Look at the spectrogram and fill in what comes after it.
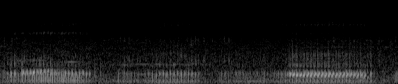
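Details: Dissatisfied two-week-old Maine Coon kitten at a Saint Petersburg, Russia cattery: two loud, low, rasping purr-like bursts separated by quieter rumbling.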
